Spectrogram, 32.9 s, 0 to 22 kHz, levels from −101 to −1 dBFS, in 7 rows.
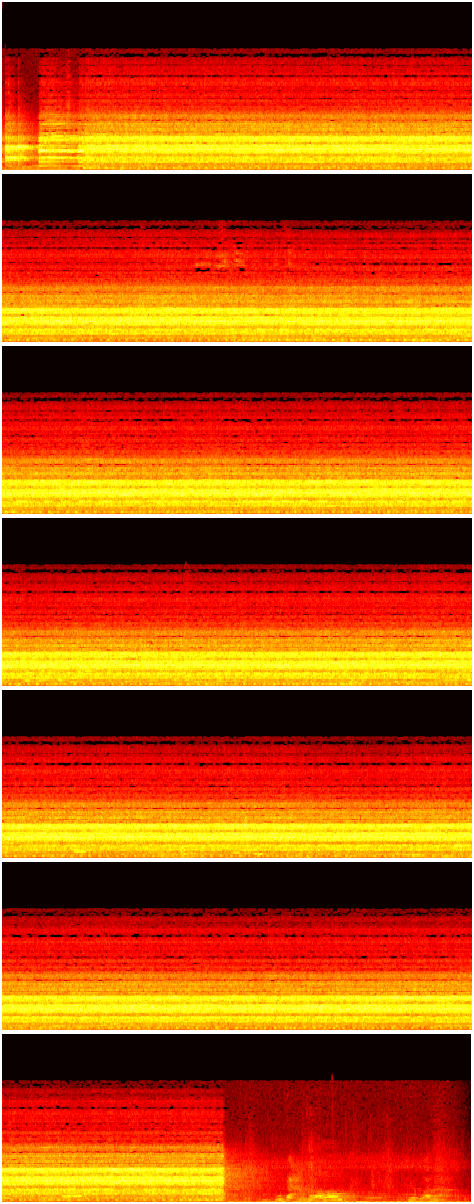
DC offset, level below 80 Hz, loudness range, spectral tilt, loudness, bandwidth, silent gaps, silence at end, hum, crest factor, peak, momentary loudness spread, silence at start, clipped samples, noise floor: under 0.1%; -44 dBFS; 0 LU; 1.5 dB/octave; -13 LUFS; 15.5 kHz; none; 0.1 s; none; 12 dB; -4 dBFS; 1 LU; 0 s; under 0.1%; -37 dBFS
